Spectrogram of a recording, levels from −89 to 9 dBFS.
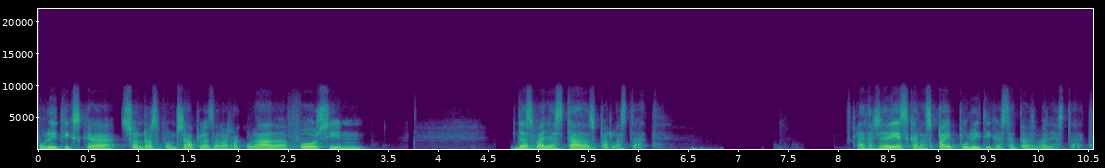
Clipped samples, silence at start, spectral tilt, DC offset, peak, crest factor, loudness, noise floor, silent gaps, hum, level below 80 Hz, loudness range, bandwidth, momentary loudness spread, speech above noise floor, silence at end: under 0.1%; 0 s; -6 dB/octave; under 0.1%; 0 dBFS; 18 dB; -17 LUFS; -82 dBFS; none; none; -48 dBFS; 4 LU; 9.4 kHz; 13 LU; 66 dB; 0.1 s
